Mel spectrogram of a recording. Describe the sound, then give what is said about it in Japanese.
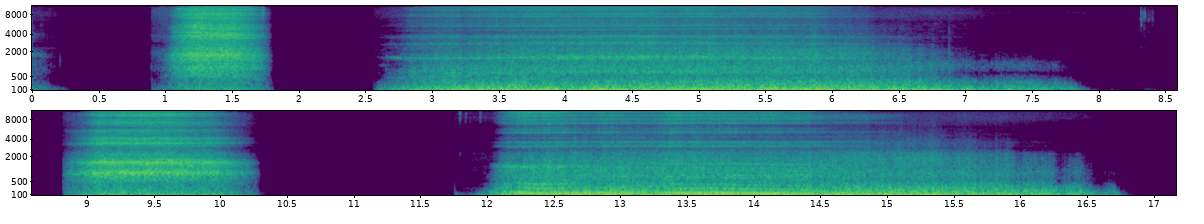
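Breath blown softly into the ear, heard as four airy, hissing gusts: two short puffs alternating with two longer, steady blows of several seconds each, separated by silence. “息吹きかけるから動かないでね。”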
